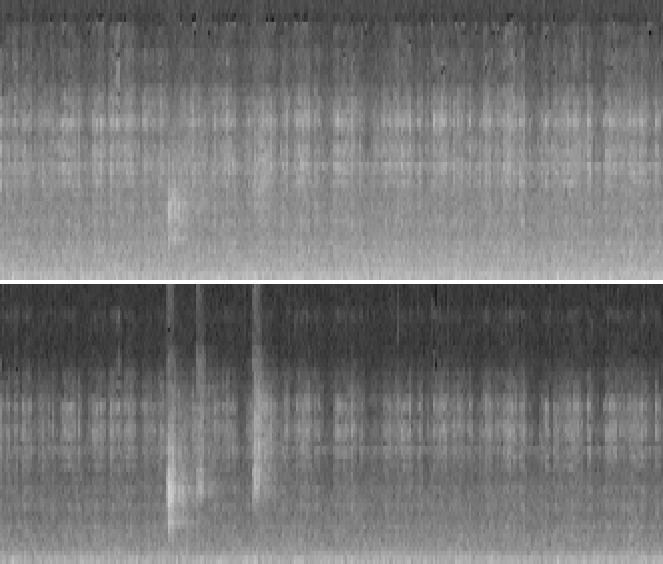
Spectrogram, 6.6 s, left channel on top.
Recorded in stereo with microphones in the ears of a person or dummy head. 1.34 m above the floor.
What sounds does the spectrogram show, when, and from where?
1.7 s a splash: 25° right (ahead or behind), 6.5 m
